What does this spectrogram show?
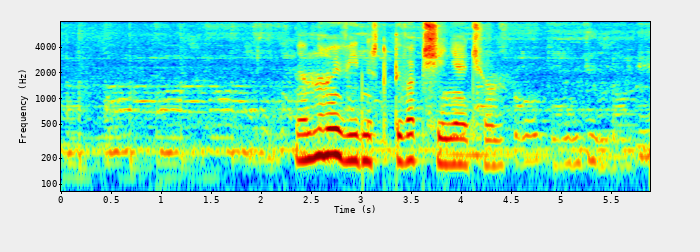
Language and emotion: Russian, angry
